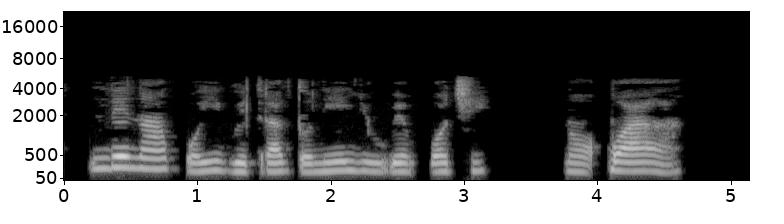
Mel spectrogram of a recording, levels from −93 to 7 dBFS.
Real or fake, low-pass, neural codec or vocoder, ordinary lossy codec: real; 5.4 kHz; none; MP3, 32 kbps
